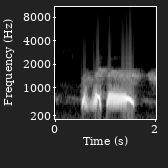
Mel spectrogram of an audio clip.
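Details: One full coo phrase from a spotted dove, meant to prompt other doves to coo. Two quick low hoots lead into a long, husky note that slides down at its end. A faint higher tone carries in the background.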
